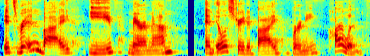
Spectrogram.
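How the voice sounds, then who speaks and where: An American woman in her thirties reading aloud to young children in a kindergarten teacher voice, counting deliberately and prompting with questions. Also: mid-range voice, lively intonation. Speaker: kindergarten and first grade math teacher. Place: indoor classroom or meeting room, seated at a table.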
